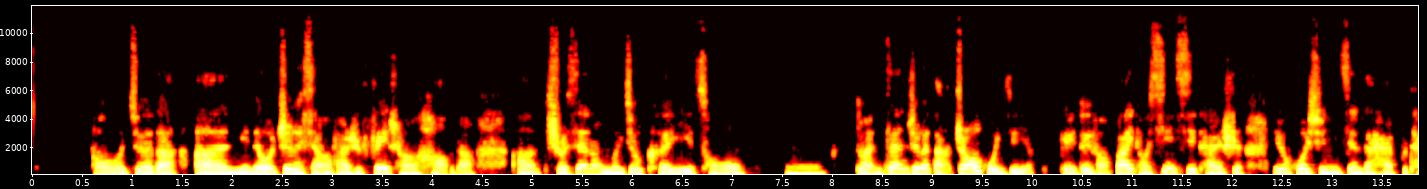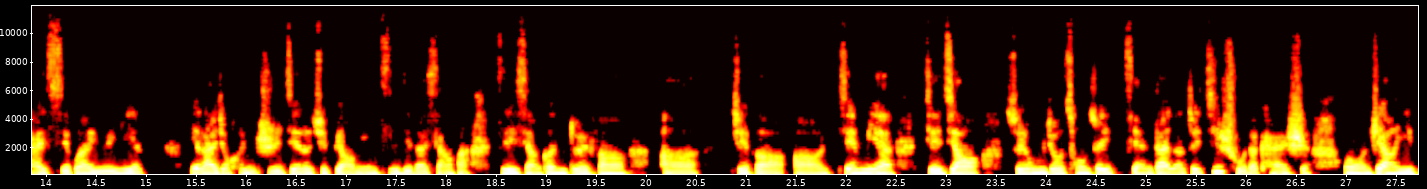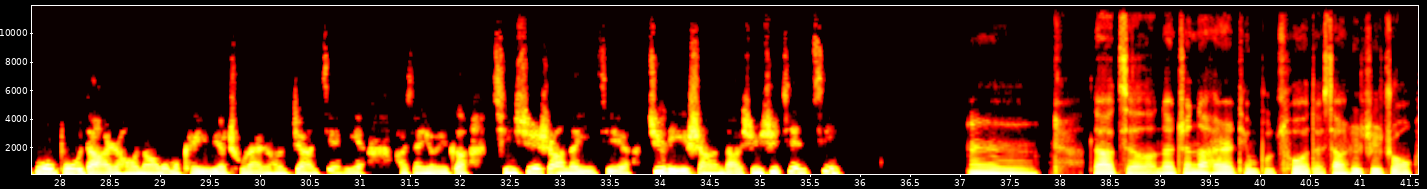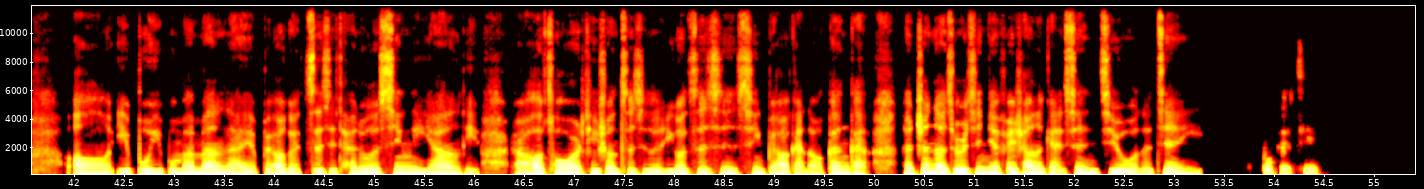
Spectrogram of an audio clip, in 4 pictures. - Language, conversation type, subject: Chinese, advice, 你因为害怕被拒绝而不敢主动社交或约会吗？
- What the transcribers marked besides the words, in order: none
